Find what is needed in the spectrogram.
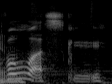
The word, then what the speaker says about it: Kowalski: Kowalski. – It's Polish, I'm assuming, right? – Nothing like that, but yes. Very Polish. – Because the W is pronounced as a V.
